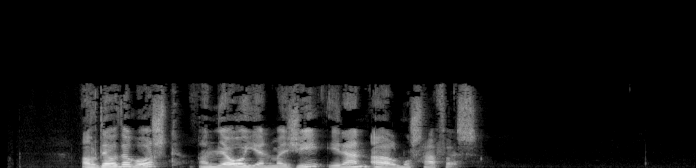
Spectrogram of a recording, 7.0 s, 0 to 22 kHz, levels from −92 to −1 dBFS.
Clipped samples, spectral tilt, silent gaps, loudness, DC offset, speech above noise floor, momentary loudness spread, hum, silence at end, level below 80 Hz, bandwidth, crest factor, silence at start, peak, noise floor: under 0.1%; -5 dB/octave; none; -21 LUFS; under 0.1%; 63 dB; 16 LU; none; 2.2 s; -76 dBFS; 11.5 kHz; 20 dB; 0.85 s; -4 dBFS; -83 dBFS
